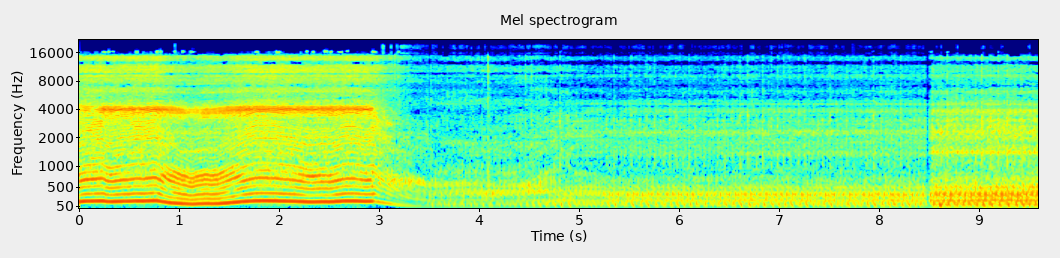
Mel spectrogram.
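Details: Stihl MS261 M-Tronic chainsaw, hot: it revs, then sags and labours under load instead of accelerating quickly; a lean bog that runs better than before, and a carburetor service is suspected to be needed.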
